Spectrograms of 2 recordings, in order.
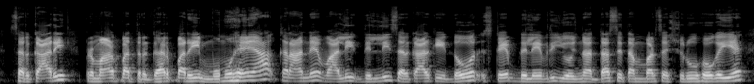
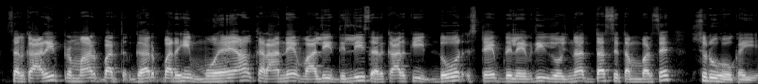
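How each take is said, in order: Both takes have the same delivery.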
